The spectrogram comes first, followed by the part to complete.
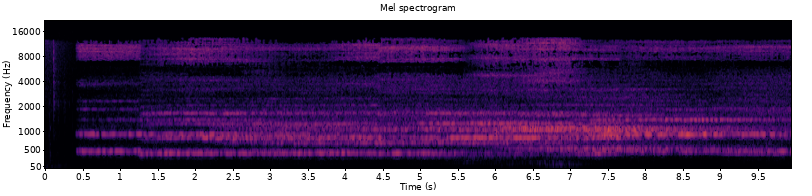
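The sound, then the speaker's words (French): The instrumental opening of a song from a newly released EP: layered, sustained synth chords hum steadily and loudly after a brief silence, swelling slightly midway with a soft low rumble, and no voices. “Et on va écouter ce soir un extrait de son EP qui vient de sortir.”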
